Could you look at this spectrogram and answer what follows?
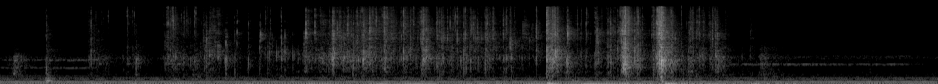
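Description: A trading card pack wrapper being torn open and crinkled by hand, with a few sharp clicks a little past halfway.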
